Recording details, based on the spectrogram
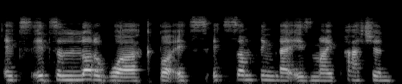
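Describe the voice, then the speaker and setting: A woman's voice: medium pitch, level tone, moderate pace. A middle-aged woman with a Nigerian accent, a charity founder speaking earnestly and gratefully as a guest in a casual video chat. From northeastern Nigeria. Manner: earnest, grateful, repeats herself. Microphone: video call.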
